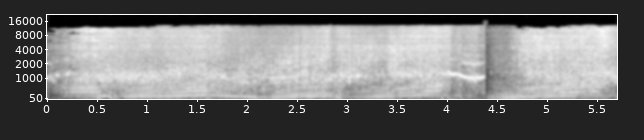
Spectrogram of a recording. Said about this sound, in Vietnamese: Ông liền phát cáo, nhấn ga, nghiến bánh xe dưới đường, nghe điếc cả tai.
